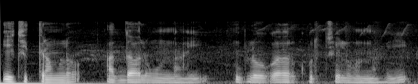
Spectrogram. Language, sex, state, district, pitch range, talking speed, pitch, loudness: Telugu, male, Telangana, Mahabubabad, 95-110 Hz, 115 wpm, 105 Hz, -20 LUFS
